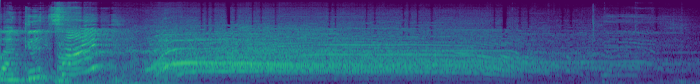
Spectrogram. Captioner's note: cheering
